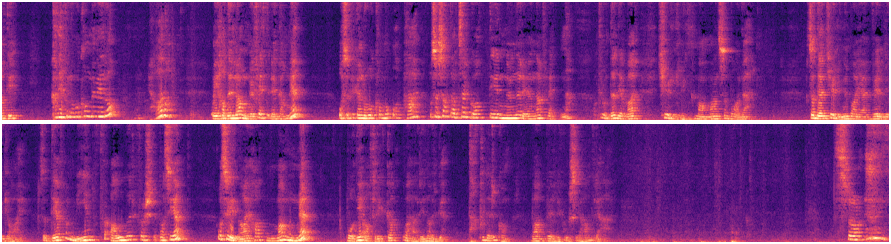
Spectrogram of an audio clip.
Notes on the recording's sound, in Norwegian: Lydopptak av gudstjenesten 16. august.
